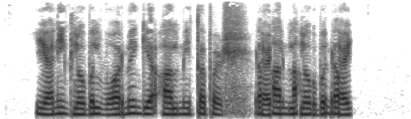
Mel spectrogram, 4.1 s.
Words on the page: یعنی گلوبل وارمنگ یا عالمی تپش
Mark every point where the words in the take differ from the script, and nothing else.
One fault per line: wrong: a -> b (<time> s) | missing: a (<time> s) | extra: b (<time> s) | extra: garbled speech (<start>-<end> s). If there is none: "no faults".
extra: garbled speech (2.5-3.5 s)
